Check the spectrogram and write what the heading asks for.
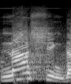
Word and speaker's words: gnashing: And cast the unprofitable servant into the outer darkness, there will be weeping and gnashing, that G is silent, of teeth.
